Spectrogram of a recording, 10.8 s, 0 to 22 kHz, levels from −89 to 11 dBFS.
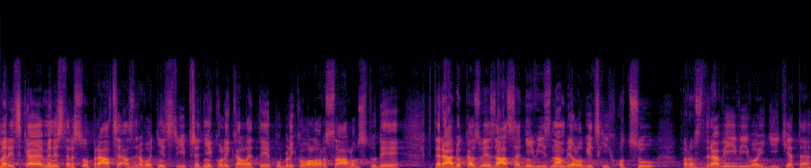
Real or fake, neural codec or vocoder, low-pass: fake; vocoder, 44.1 kHz, 128 mel bands every 256 samples, BigVGAN v2; 14.4 kHz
